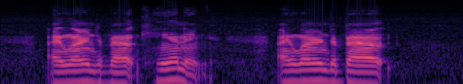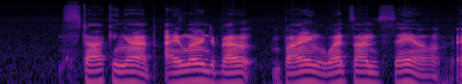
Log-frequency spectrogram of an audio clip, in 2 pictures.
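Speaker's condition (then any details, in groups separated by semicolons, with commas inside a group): Cerebral palsy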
